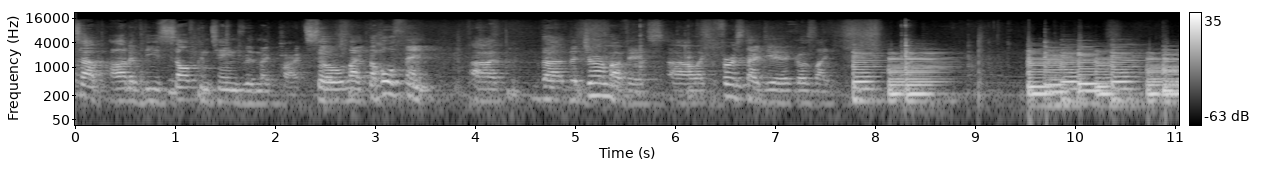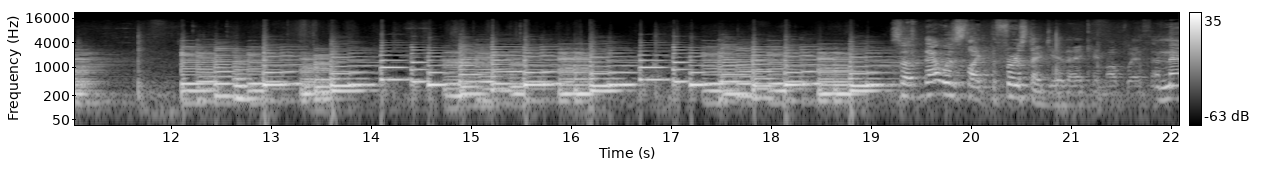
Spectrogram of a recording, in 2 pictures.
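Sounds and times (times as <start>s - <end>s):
solo grand piano: 7.8s - 8.9s, 9.5s - 19.5s.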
